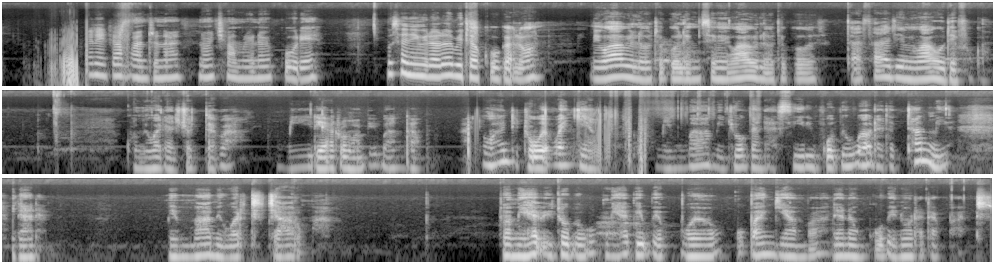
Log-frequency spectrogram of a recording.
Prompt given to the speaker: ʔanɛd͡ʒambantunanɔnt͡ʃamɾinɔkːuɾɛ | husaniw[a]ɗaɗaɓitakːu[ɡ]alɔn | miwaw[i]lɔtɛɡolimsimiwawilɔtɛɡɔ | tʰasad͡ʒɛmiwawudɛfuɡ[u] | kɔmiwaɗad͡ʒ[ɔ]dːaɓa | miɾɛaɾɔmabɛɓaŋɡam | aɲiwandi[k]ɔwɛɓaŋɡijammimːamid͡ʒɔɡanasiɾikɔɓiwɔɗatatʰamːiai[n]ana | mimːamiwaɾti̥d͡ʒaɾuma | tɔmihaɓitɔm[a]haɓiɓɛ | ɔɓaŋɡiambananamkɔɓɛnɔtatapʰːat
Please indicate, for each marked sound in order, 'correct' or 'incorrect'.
incorrect, correct, correct, incorrect, correct, incorrect, correct, incorrect

